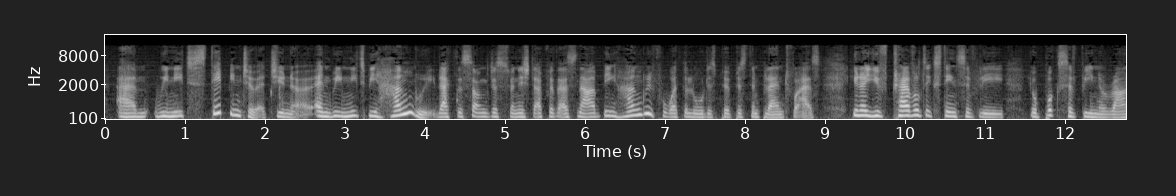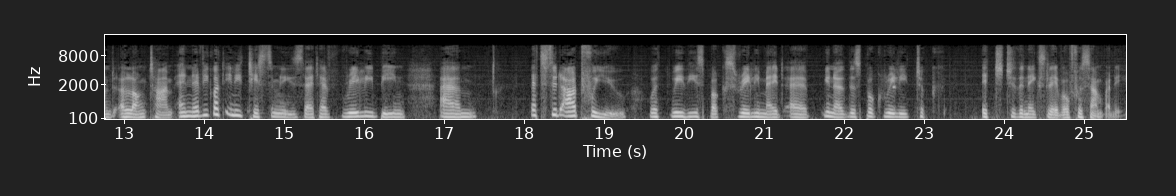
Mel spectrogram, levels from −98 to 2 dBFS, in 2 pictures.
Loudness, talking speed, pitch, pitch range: -24 LUFS, 200 wpm, 170 Hz, 160-195 Hz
